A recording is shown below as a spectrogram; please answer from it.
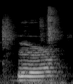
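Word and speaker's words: beurre: How do you say butter in French, Mom? Burr. Bear.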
